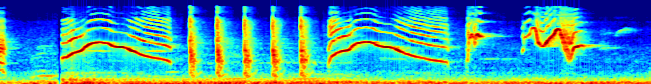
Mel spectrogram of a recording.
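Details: Javan myna calls used as a lure for young and flocking birds: long, downward-arching harmonic whistles alternating with sharp rasping clicks, then a twisting squeaky note, over a low background hum.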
